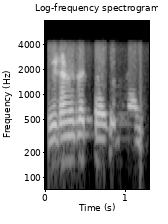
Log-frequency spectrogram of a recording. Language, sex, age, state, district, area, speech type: Urdu, male, 18-30, Telangana, Hyderabad, urban, conversation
